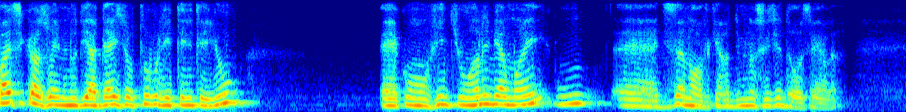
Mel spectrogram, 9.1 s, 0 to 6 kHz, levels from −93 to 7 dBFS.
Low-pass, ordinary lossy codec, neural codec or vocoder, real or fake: 5.4 kHz; Opus, 16 kbps; none; real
